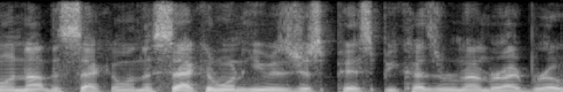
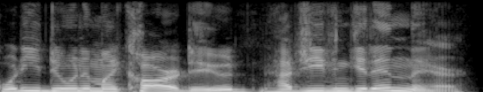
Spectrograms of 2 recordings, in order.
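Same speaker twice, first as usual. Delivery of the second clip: higher, louder mock bewilderment; retold incredulous challenge; 10 semitones higher, 4 dB louder than usual. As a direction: act out baffled protest at a friend. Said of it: "I'm like".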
